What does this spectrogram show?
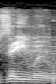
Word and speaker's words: ZywOo: just on that point tell alex to start calling z woo zee woo instead of zywoo because every time someone says which is how the french pronounce it and how he pronounces it they all do the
